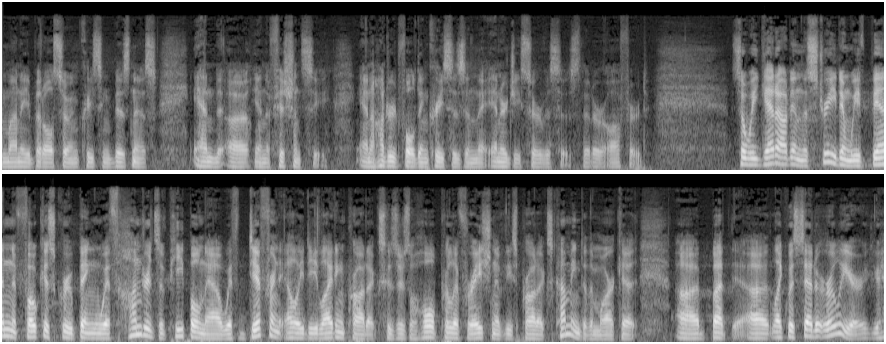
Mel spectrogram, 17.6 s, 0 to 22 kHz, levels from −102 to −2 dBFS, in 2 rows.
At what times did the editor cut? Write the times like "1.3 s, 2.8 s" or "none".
2.5 s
